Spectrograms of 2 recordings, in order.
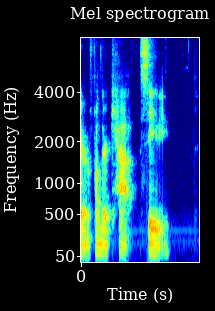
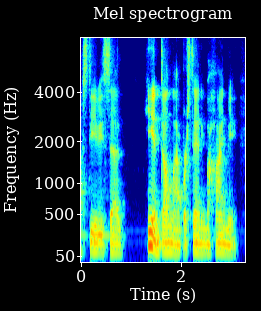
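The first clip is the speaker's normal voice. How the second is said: usual speaking voice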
